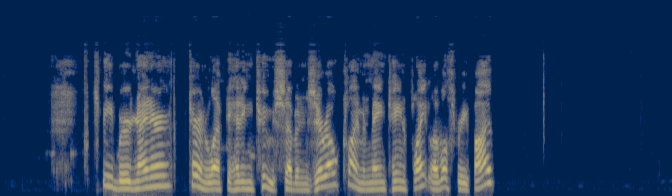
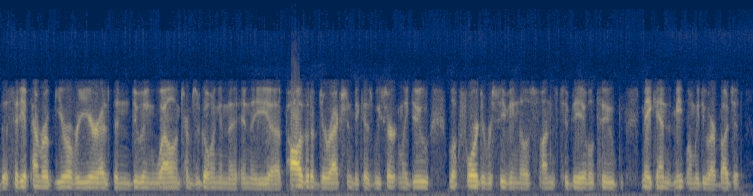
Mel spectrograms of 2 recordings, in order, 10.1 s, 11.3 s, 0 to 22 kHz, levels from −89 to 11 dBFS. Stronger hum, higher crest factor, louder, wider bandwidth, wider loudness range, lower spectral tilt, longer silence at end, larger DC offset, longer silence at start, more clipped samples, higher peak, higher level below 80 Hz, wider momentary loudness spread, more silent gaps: neither; about the same, 18 dB vs 18 dB; about the same, -17 LUFS vs -18 LUFS; second, 7.8 kHz vs 11 kHz; about the same, 4 LU vs 5 LU; about the same, -6 dB/octave vs -7 dB/octave; first, 2.7 s vs 0.25 s; neither; first, 0.8 s vs 0 s; neither; about the same, -2 dBFS vs 0 dBFS; second, -60 dBFS vs -54 dBFS; first, 13 LU vs 10 LU; neither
